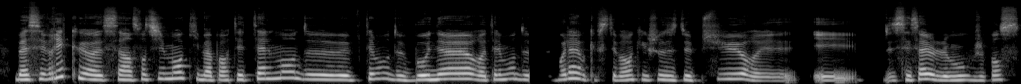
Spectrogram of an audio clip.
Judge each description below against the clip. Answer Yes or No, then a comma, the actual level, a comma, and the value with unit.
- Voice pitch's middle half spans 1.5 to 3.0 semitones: No, average, 3.7 semitones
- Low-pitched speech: No, high, 220 Hz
